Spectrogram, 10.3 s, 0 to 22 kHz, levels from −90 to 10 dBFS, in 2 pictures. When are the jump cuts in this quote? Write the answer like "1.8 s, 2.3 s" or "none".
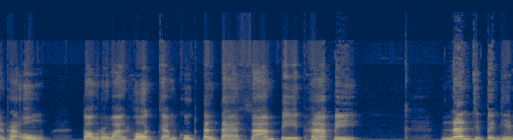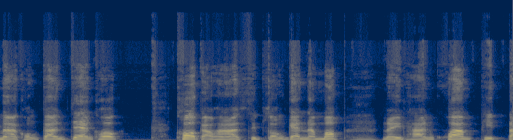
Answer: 3.0 s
